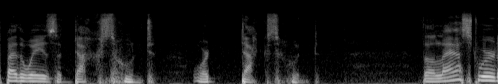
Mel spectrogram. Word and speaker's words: Dachshund: You can expect the pronouncer to say Dachshund instead of Dachshund.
